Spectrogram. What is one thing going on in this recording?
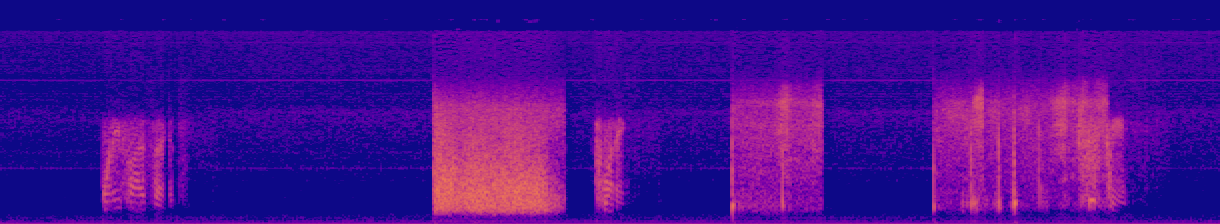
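A man speaks calmly over a crackly radio link.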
